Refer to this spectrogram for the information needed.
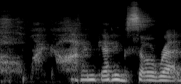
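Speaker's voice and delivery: shocked, breathy whispered gasp.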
